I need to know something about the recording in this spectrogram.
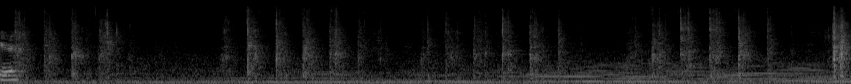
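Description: A deck of tarot cards being shuffled by hand, a run of soft card clicks and slaps a few times a second. Quiet background music with held notes runs underneath.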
